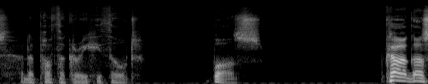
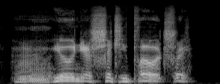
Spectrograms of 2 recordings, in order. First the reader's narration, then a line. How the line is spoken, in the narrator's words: Cargos grunted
